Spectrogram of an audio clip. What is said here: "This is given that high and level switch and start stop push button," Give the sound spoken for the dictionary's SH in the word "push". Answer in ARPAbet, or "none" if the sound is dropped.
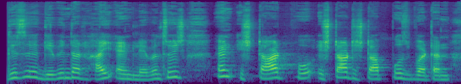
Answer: S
